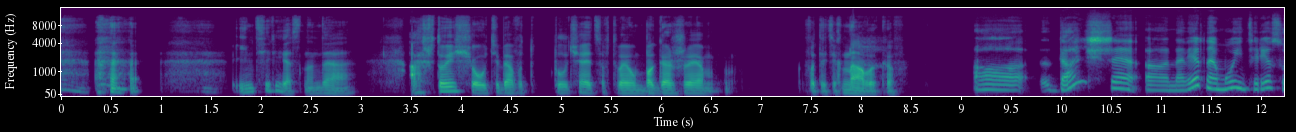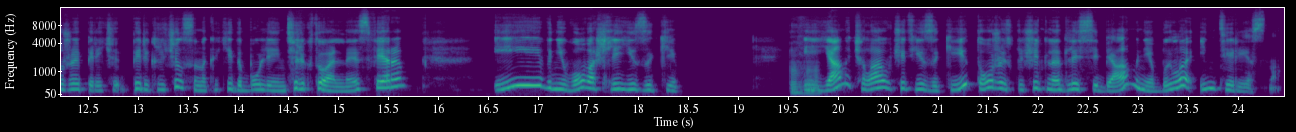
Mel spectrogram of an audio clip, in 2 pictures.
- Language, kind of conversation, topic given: Russian, podcast, Что для тебя значит учиться ради интереса?
- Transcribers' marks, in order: chuckle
